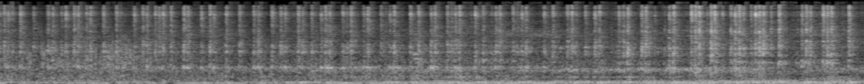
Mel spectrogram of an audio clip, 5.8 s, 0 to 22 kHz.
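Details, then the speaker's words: 5th-gen Camaro V8 after broken-piston repair, DOD/AFM delete and Texas Speed 224R cam, on half a tank of super: deep, lumpy idle holding steady without stumbling or dying, no header rattle; driving fine, not loading up; normal idle. "the cars seems to be driving fine it's uh it's idling it's not turning off it's not loading up"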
